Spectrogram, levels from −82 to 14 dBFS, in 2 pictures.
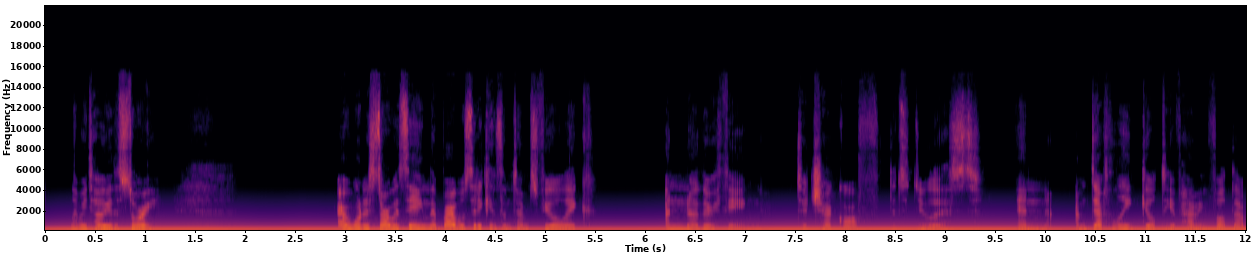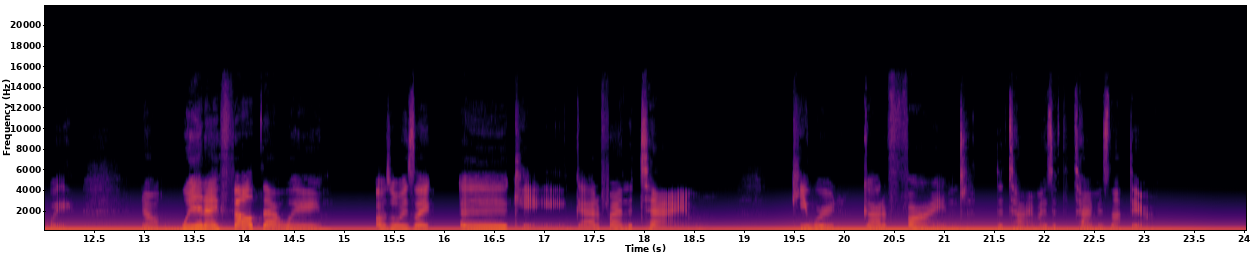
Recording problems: electrical hum; loud; throughout; 50 Hz, 8 dB below the speech

